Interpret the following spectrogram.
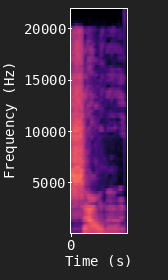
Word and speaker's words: sauna: deal they'll call it they pronounce it sauna in finnish but you know we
